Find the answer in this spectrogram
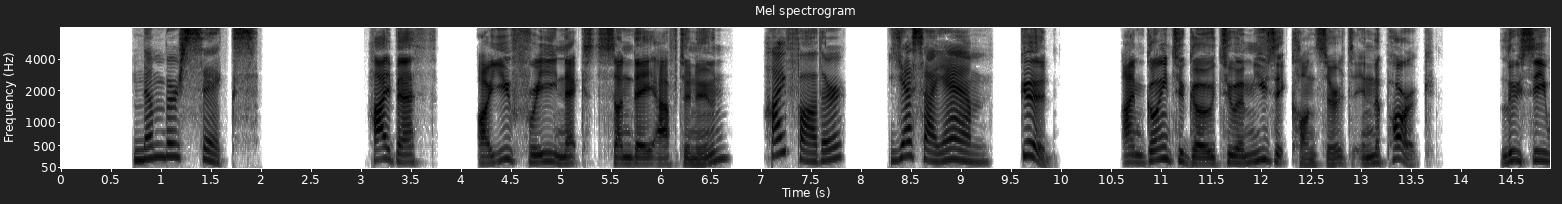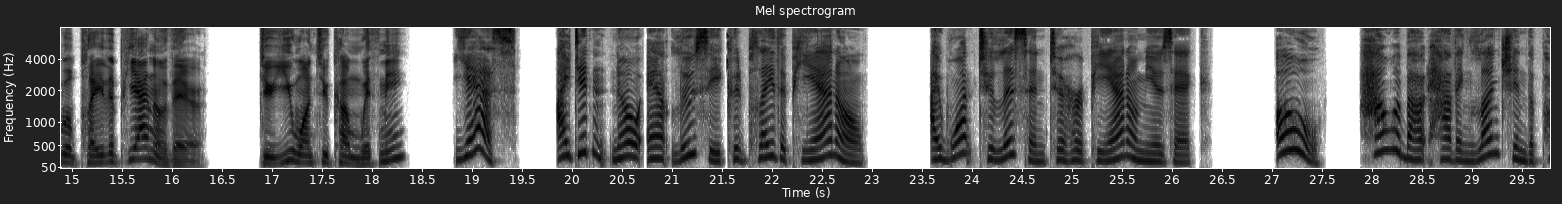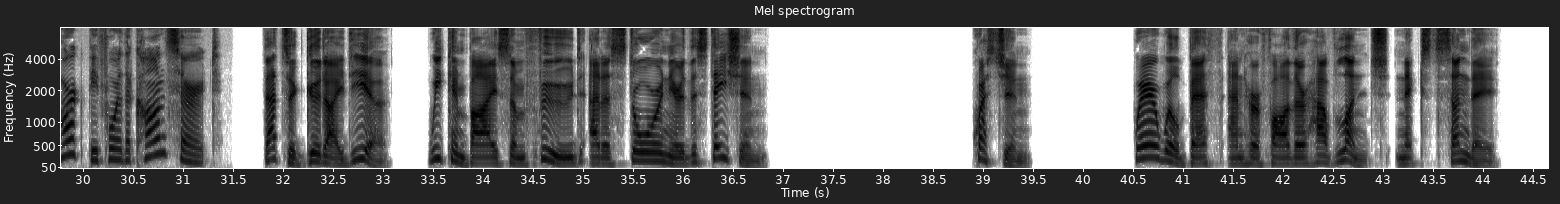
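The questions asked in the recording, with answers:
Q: Where will Beth and her father have lunch next Sunday?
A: In the park.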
